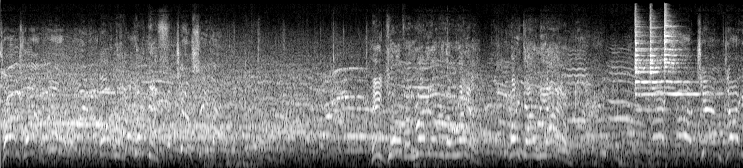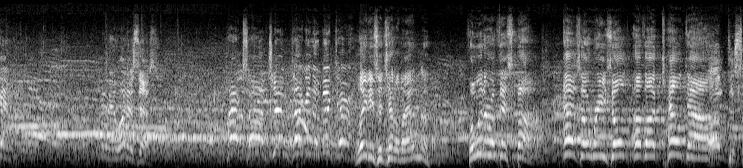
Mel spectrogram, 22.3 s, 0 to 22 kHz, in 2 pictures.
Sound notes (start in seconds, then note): 4.4 crowd cheers; 9.4 bell rings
